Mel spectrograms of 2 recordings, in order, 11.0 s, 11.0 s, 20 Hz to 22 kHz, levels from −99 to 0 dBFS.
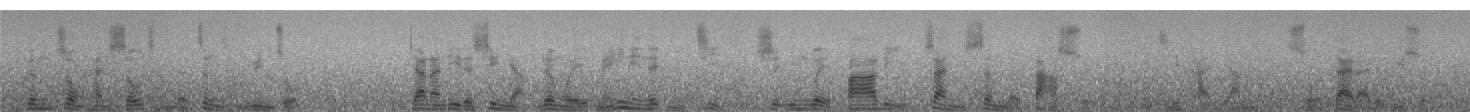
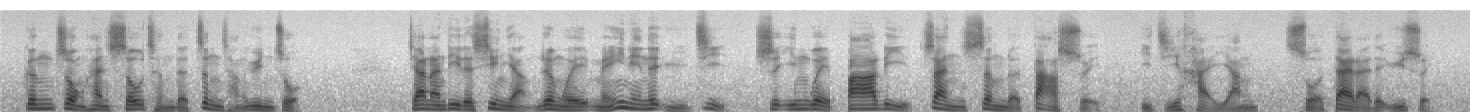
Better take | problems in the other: second | hiss; loud; throughout; 3 dB below the speech; faint in the second

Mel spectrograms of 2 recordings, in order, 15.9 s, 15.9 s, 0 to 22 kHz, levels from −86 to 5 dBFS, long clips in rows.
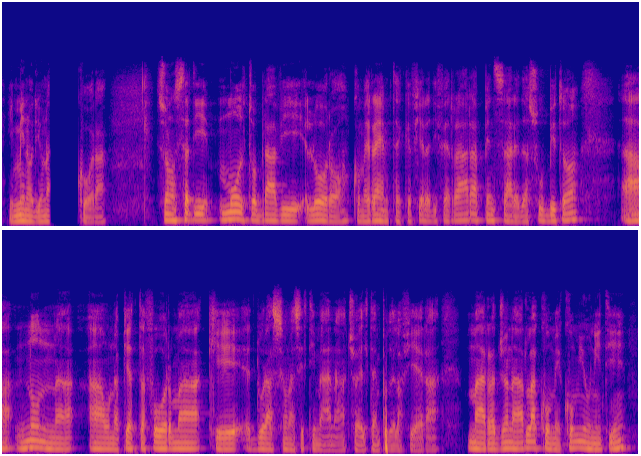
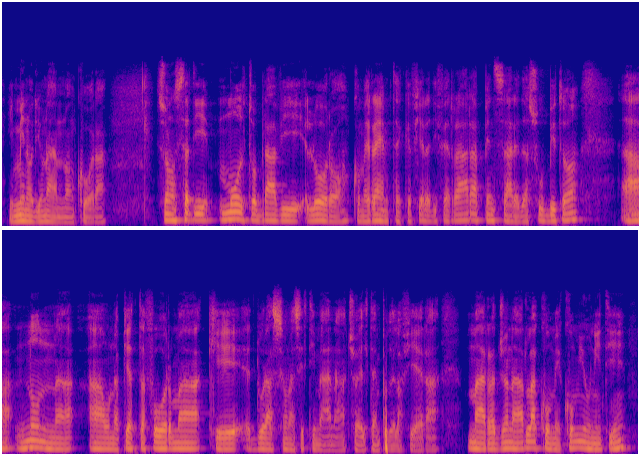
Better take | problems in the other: second | audio cutting out; at 0.5 s

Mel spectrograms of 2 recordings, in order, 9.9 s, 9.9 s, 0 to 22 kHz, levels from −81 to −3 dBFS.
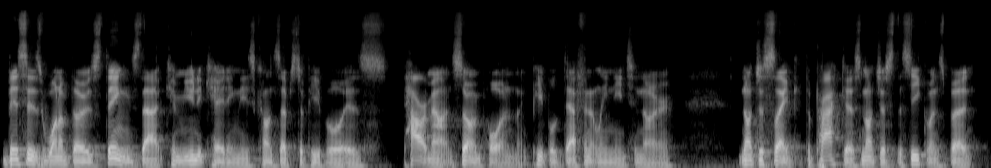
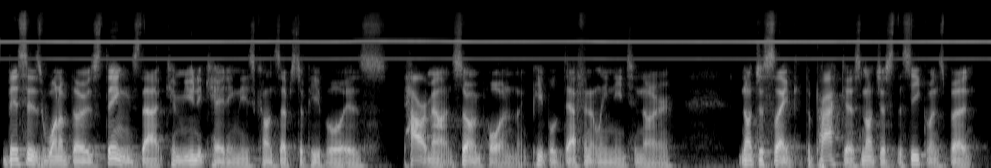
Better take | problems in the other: first | high-pitched whine; loud; throughout; 8 kHz, 9 dB below the speech

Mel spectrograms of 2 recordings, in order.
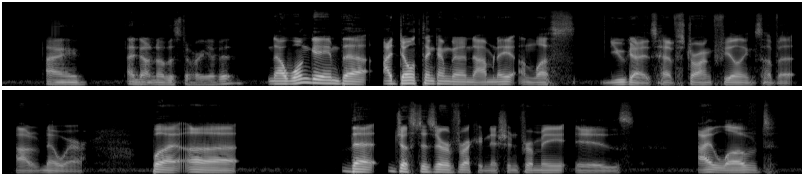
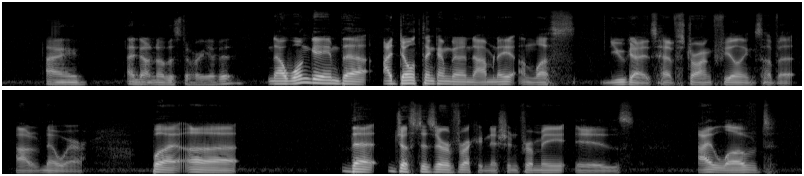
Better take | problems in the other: first | hiss; faint; throughout; 30 dB below the speech

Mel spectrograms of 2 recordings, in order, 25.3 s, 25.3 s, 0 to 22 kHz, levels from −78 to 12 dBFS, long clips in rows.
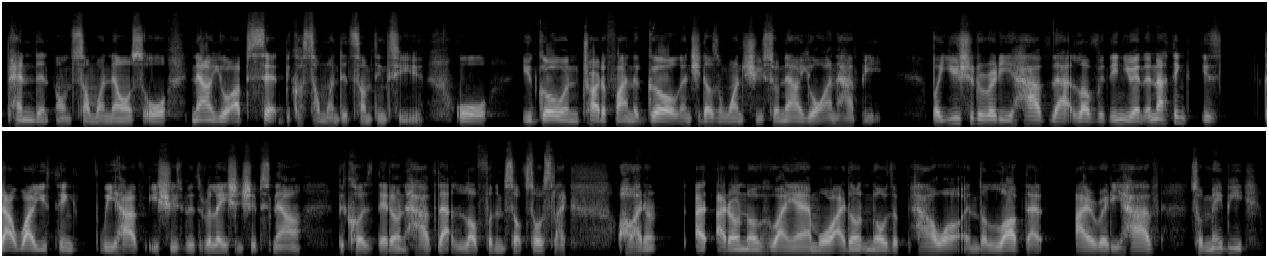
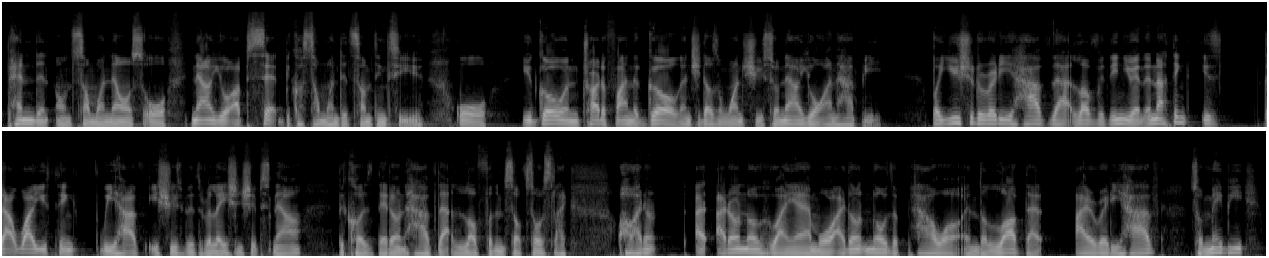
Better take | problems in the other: second | thin; very; fading below 400 Hz

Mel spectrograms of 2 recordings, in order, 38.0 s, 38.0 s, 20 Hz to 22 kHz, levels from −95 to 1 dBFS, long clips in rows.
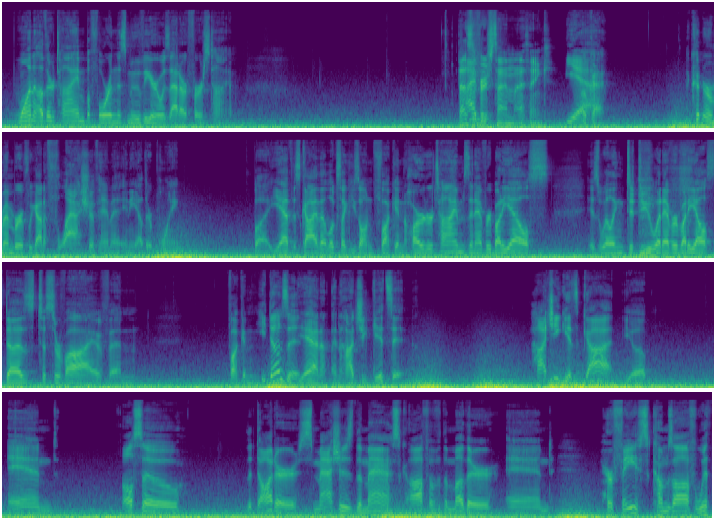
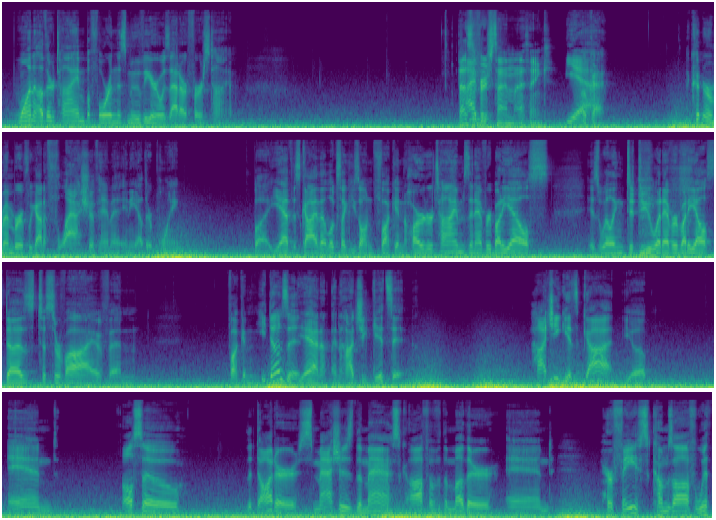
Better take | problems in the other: neither | wind noise on the microphone; occasional gusts; 15 dB below the speech; the same in both

